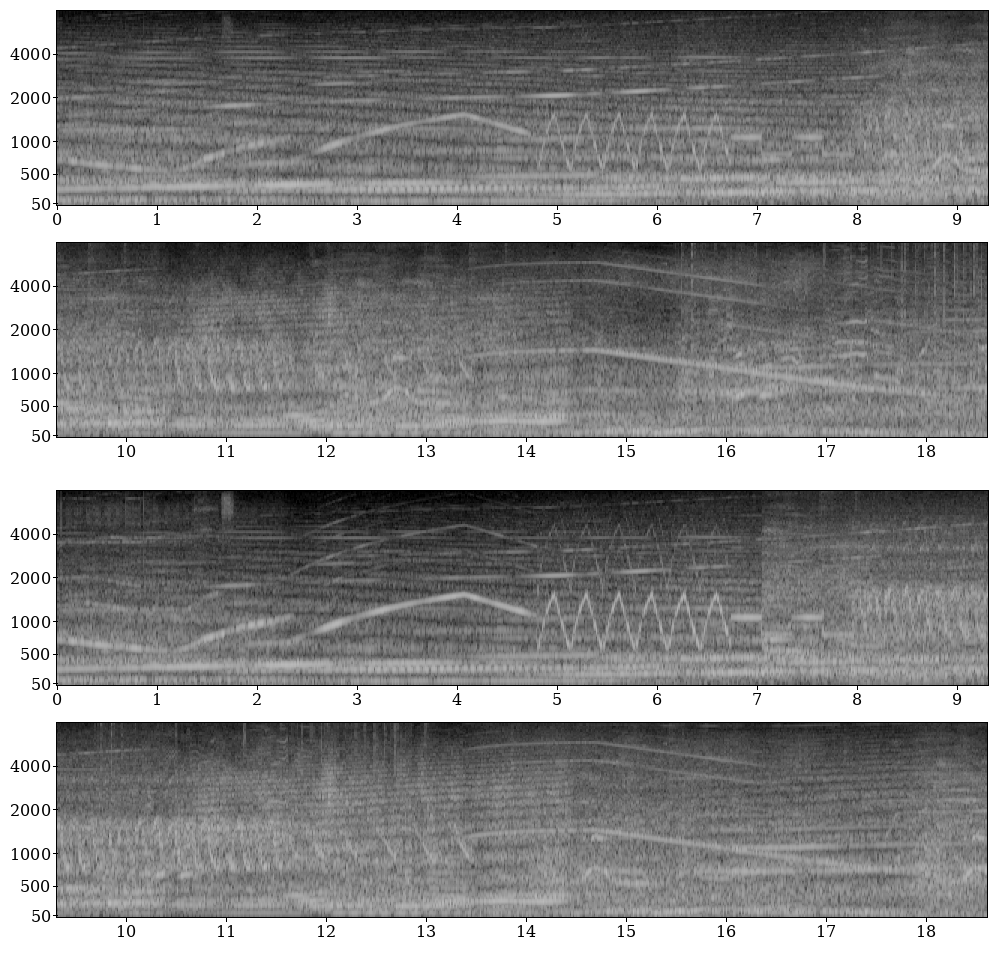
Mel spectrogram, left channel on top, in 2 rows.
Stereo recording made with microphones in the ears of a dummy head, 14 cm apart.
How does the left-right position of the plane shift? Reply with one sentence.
In this clip you hear the plane move from left to right.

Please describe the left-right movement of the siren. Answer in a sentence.
In this clip you hear the siren move to the left.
